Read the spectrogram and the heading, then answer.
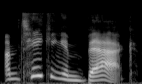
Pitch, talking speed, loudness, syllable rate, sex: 240 Hz, 170 wpm, -19 LUFS, 3.8 syllables/s, female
